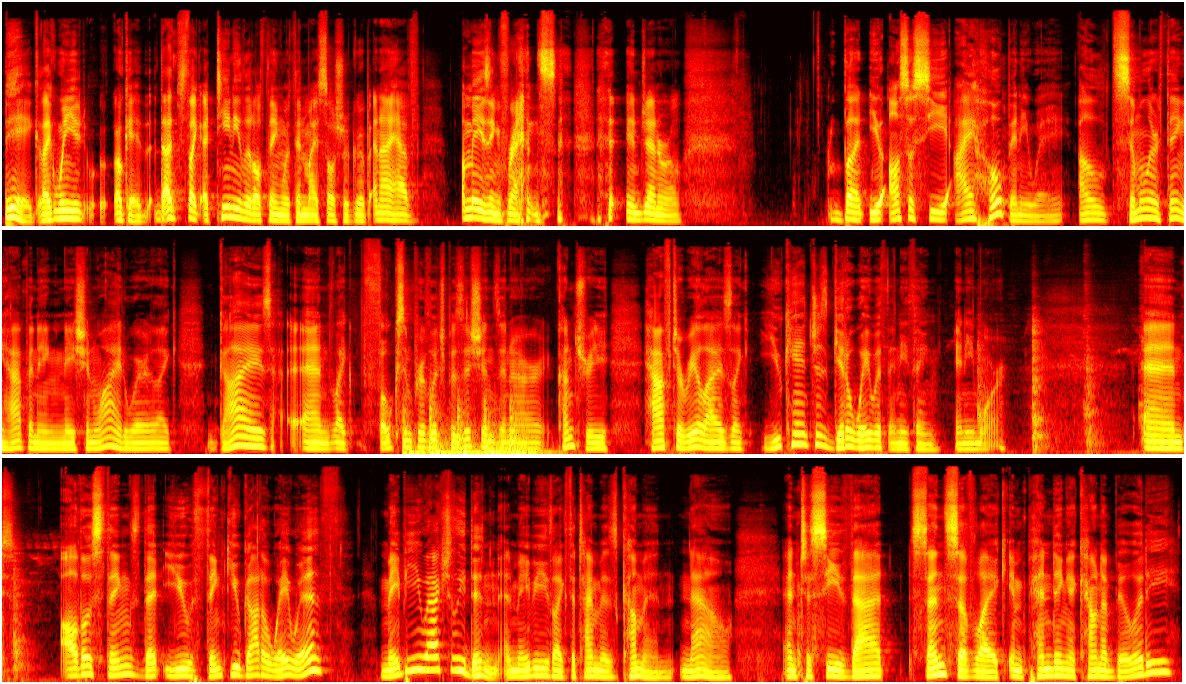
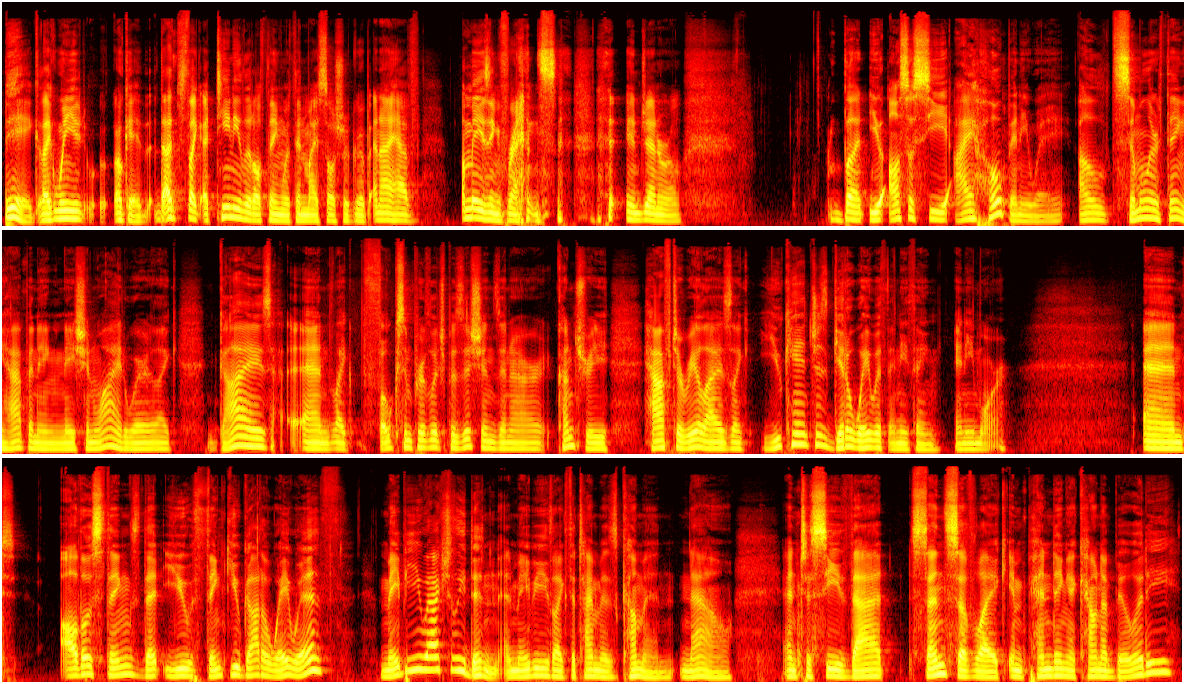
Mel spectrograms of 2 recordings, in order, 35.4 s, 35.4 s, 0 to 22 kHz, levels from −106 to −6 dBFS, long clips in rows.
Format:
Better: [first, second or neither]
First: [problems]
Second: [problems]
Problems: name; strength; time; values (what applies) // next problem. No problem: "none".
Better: second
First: door banging; noticeable; from 16 to 17 s; peak 5 dB below the speech // footsteps; faint; from 21 to 24 s; peak 15 dB below the speech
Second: none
